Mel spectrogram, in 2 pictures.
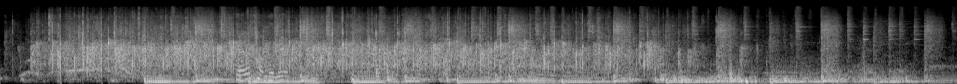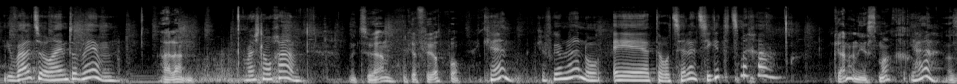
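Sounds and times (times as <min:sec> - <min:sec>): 
live audience applause: 0:00.0 - 0:08.5
low musical tones: 0:01.4 - 0:18.6
speech: 0:02.4 - 0:03.4, 0:09.6 - 0:19.1.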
